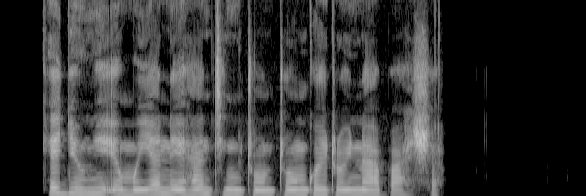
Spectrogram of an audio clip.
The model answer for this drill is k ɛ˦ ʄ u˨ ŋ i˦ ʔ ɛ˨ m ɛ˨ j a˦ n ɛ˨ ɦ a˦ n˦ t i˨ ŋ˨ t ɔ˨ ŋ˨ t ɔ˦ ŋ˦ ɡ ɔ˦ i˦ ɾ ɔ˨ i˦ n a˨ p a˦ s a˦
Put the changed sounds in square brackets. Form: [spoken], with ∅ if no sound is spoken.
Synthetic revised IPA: k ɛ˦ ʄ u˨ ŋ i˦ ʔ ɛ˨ m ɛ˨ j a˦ n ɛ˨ ɦ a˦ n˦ t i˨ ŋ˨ t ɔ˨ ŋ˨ t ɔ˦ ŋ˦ ɡ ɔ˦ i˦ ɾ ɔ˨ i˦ n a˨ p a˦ [ʃ] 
